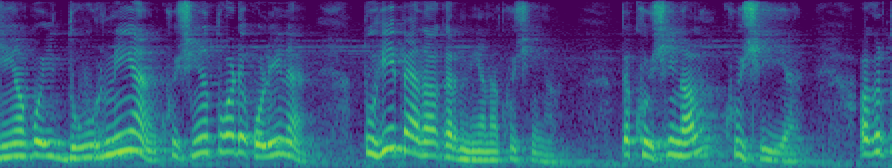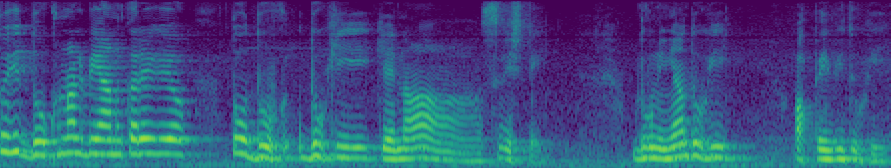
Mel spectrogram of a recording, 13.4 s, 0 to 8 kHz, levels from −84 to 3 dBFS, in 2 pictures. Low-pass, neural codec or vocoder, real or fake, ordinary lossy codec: none; none; real; none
